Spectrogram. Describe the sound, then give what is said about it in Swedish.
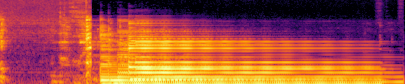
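A brief scratchy strum, then a sustained electric guitar chord rings out through an effects pedal that is a copy of a Barefoot pedal, thick and distorted with a slight warble, holding steady for about three seconds before cutting off. No one speaks. “Ja, den låter kopian då från Barefoot här.”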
